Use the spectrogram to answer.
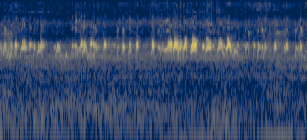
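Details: European bee-eaters around a courtship gift: a steady stream of short, rolling, mid-pitched trilled notes from several birds, overlapping and repeated rapidly, with a soft background rumble.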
